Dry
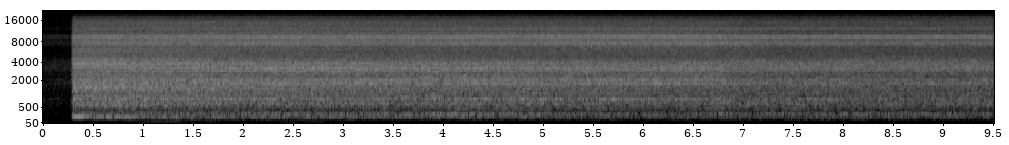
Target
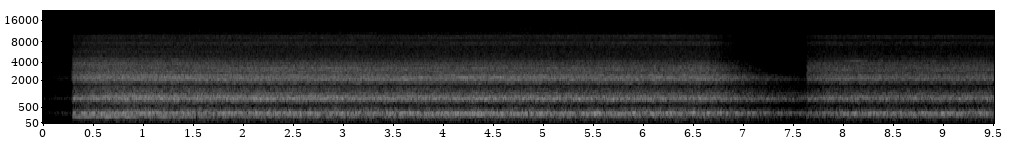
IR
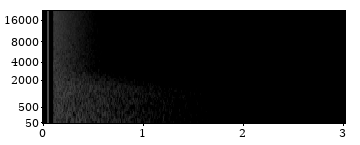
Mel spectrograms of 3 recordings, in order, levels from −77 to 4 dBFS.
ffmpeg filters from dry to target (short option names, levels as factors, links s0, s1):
-filter_complex "[0:a]aeval=exprs='0.211*(cos(1*acos(clip(val(0)/0.211,-1,1)))-cos(1*PI/2))+0.00596*(cos(5*acos(clip(val(0)/0.211,-1,1)))-cos(5*PI/2))+0.0376*(cos(6*acos(clip(val(0)/0.211,-1,1)))-cos(6*PI/2))':c=same,asplit=3[s0][s1][s2];[s0]bandpass=f=300:t=q:w=8,volume=1[s3];[s1]bandpass=f=870:t=q:w=8,volume=0.501[s4];[s2]bandpass=f=2240:t=q:w=8,volume=0.355[s5];[s3][s4][s5]amix=inputs=3:normalize=0,asettb=1/sr,asplit=3[s6][s7][s8];[s6]atrim=end=6.674[s9];[s7]atrim=start=6.67:end=7.64,asetpts=PTS-STARTPTS,afade=t=in:d=0.004:c=qsin,afade=t=out:st=0.966:d=0.004:c=qsin,acrusher=bits=5:mix=0:aa=0.5[s10];[s8]atrim=start=7.636[s11];[s9][s10]acrossfade=d=0.004:c1=hsin:c2=qsin[s12];[s12][s11]acrossfade=d=0.004:c1=qsin:c2=hsin[s13];[1:a]atrim=start_sample=2205[s14];[s13][s14]afir=irnorm=-1:irlink=0,volume=2.37"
